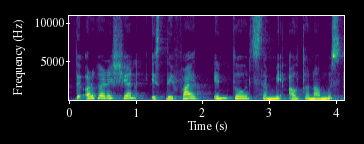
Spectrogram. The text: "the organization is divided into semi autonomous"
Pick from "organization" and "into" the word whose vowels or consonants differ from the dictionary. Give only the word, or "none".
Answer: organization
